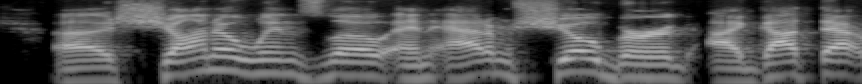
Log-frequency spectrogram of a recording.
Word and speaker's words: Sjoberg: and directors today uh shawna winslow and adam shoberg i got that right the j is pronounced s as in h and adam told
